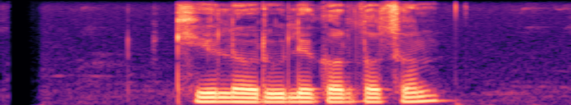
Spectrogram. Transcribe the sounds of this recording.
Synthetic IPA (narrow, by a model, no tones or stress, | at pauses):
kʰelɦʌɾuleɡʌrd̪ʌt͡sʰʌn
